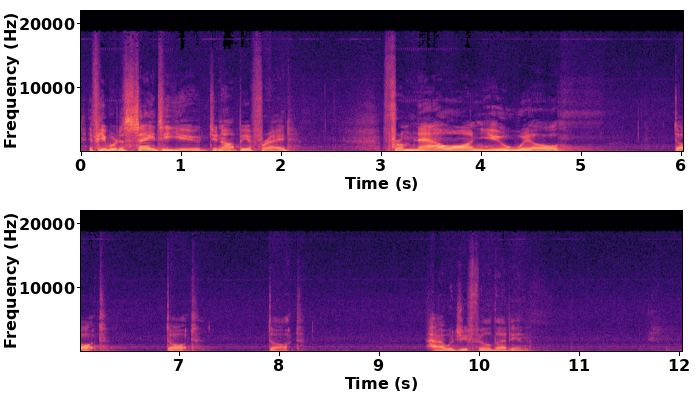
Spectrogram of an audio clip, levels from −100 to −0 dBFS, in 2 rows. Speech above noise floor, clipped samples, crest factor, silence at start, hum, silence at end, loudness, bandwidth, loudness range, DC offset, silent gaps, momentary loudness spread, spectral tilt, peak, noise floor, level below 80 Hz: 35 dB; under 0.1%; 18 dB; 0 s; none; 1.5 s; -24 LUFS; 18.5 kHz; 9 LU; under 0.1%; none; 18 LU; -5.5 dB/octave; -8 dBFS; -59 dBFS; -64 dBFS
